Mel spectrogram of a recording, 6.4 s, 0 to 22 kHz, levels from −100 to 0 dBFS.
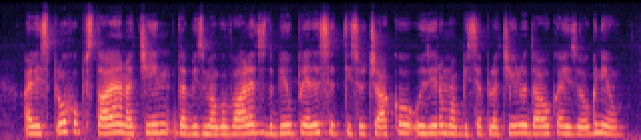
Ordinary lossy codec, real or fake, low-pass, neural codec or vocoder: none; fake; 19.8 kHz; vocoder, 48 kHz, 128 mel bands, Vocos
